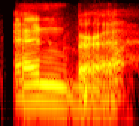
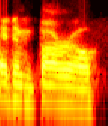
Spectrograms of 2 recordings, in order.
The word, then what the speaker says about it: Edinburgh: Yes, it's Edinburgh. I can't pronounce. No. Edinburgh. Edinburgh. Brah. Edinburgh. Yeah. Not Edin Burrow. Um. Yeah. Yeah. Yeah. If If you go to Edinburgh and say Edinboro, someone will shout at you in the street.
